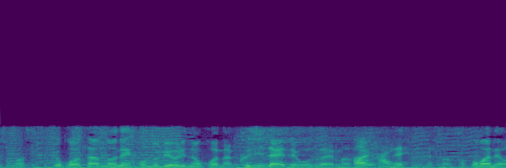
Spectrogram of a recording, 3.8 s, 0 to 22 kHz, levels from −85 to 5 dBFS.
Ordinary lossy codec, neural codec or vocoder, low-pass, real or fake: none; none; 5.4 kHz; real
